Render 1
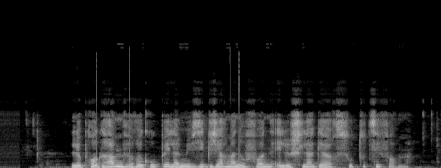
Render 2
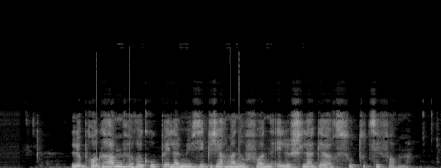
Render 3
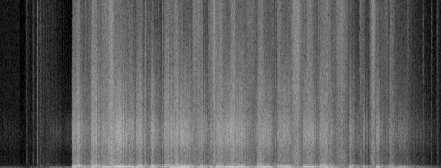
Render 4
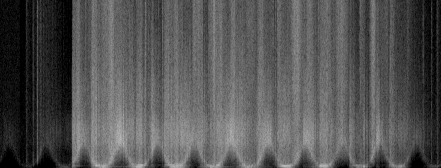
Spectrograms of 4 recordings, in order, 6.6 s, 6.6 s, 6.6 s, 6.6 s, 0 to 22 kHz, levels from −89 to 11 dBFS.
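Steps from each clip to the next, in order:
notches 60/120/180/240/300/360/420 Hz; gain -4.5 dB
on a send at -7 dB: reverb RT60 1.2 s, pre-delay 39 ms; on the sum: noise-modulated delay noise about 4400 Hz, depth 0.4 ms; gain +5.5 dB
LFO high-pass sine 1.8 Hz 290–3700 Hz; gain -4.5 dB

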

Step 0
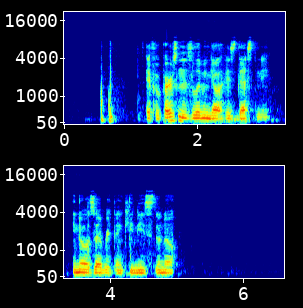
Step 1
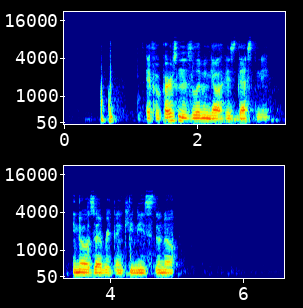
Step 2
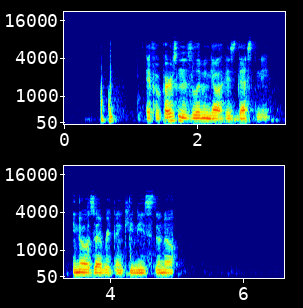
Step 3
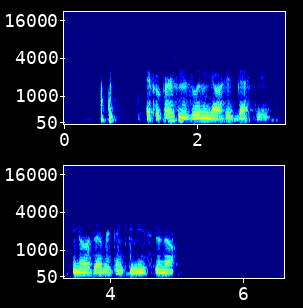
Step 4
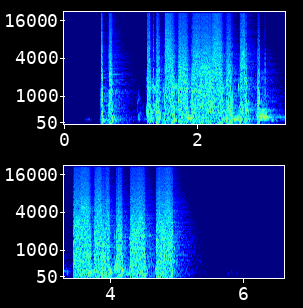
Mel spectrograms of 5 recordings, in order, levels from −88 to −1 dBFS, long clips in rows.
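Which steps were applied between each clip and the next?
high shelf 2100 Hz -10.5 dB
nothing audible
limiter -14.5 dBFS, peak gain reduction 7 dB; ladder low-pass 1800 Hz, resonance 35%; gain -6 dB
wrapped overs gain 41.5 dB; Schroeder reverb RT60 0.99 s, combs from 28 ms, DRR 11 dB; gain +7.5 dB

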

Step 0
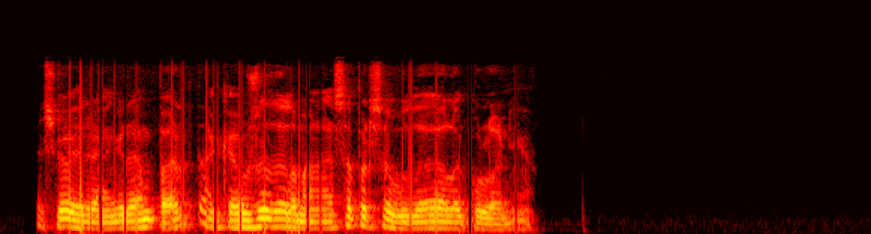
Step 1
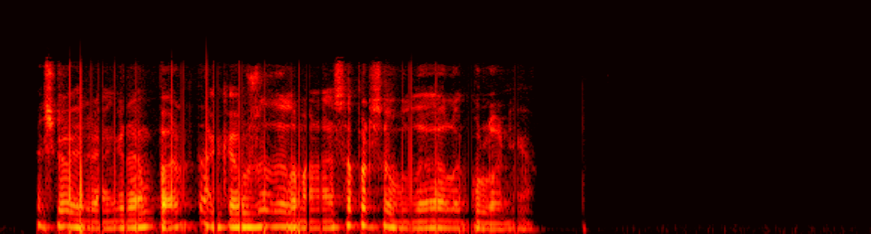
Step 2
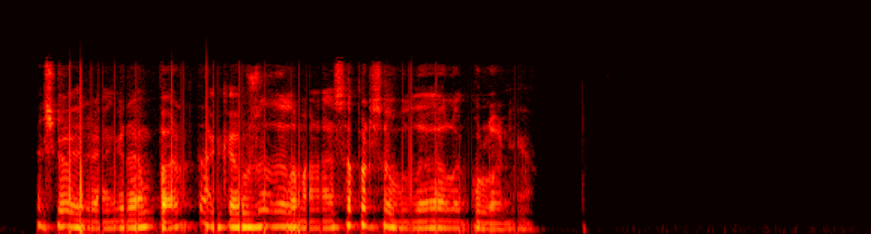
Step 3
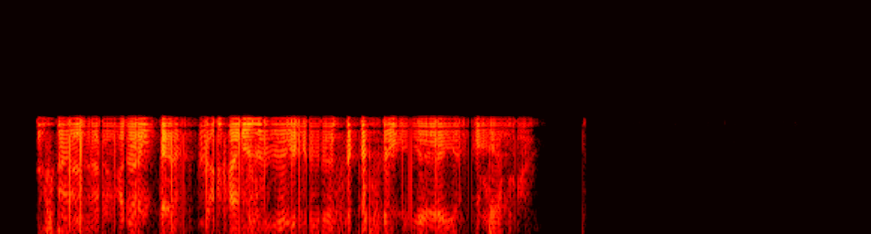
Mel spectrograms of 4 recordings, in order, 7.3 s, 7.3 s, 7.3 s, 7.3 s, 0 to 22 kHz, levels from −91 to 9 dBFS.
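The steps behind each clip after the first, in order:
Chebyshev band-stop 120–700 Hz, order 2; transient shaper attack +11 dB, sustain -2 dB; gain -2.5 dB
nothing audible
spectral limiter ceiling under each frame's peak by 17 dB; inverted band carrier 2600 Hz

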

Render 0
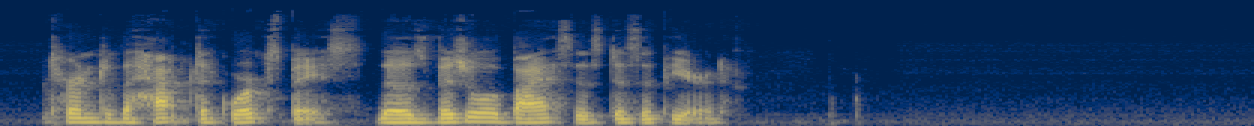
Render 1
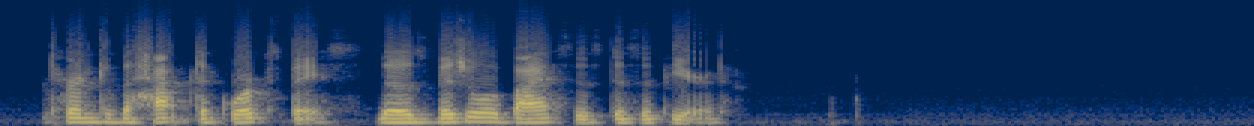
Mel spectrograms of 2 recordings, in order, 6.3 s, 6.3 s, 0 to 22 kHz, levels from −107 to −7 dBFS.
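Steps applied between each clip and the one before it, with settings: Wiener smoothing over 15 samples; gain -6 dB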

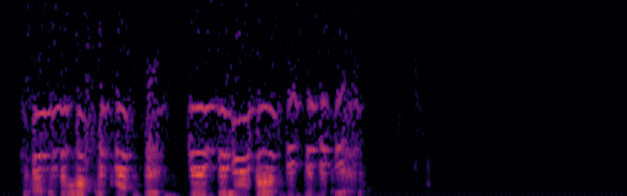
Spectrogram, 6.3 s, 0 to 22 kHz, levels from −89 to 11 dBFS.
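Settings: spectrum mirrored in octaves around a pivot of 1100 Hz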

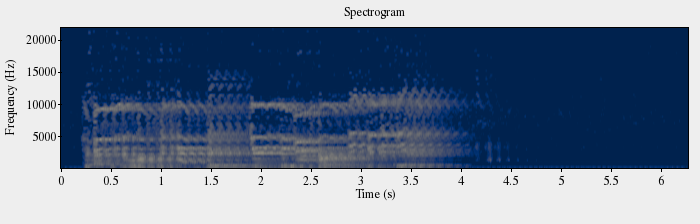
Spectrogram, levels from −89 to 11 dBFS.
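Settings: on a send: feedback echo 92 ms, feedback 55%, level -6 dB; on the sum: compressor 4:1, threshold -44 dBFS, peak gain reduction 14.5 dB; gain +4.5 dB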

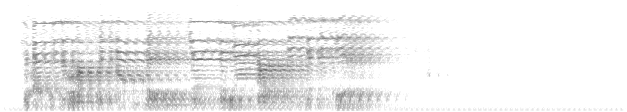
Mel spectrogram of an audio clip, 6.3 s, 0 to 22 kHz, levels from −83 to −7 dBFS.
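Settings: nothing audible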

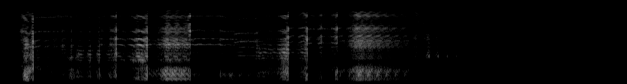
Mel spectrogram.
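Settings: flipped gate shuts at -32 dBFS, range -28 dB; brick-wall FIR band-pass 180–13000 Hz; gain +10 dB

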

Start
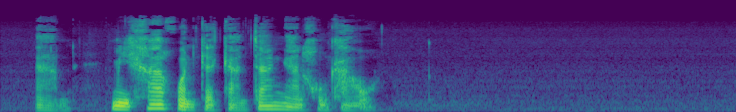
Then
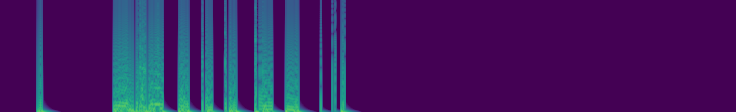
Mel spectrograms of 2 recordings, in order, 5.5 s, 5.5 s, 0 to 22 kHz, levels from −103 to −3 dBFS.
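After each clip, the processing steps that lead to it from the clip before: high shelf 5300 Hz +5 dB; Schmitt trigger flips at -20 dBFS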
